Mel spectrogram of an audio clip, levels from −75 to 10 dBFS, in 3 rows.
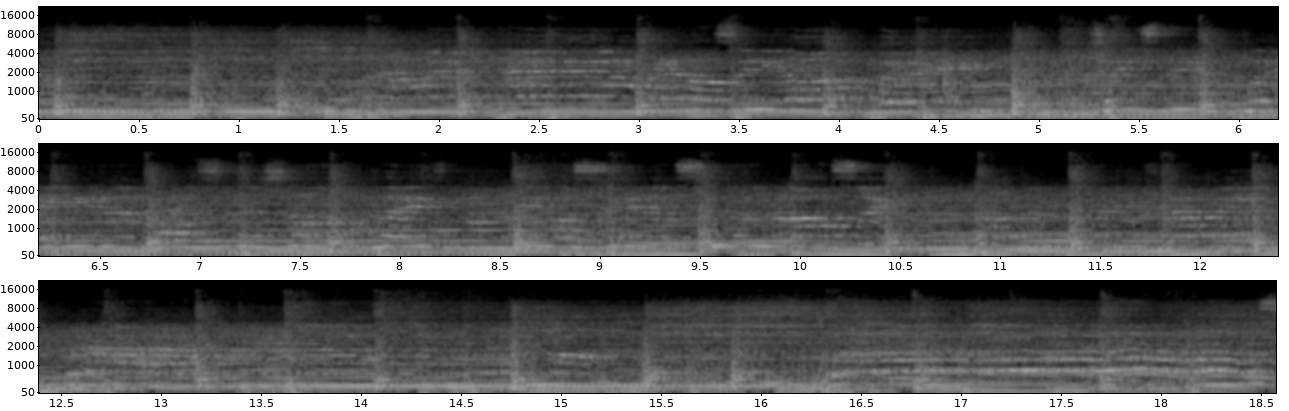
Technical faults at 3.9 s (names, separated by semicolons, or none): drift correction step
